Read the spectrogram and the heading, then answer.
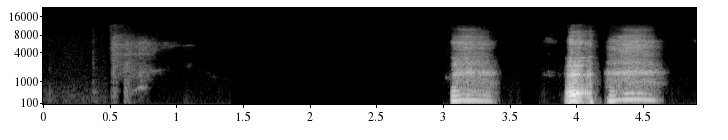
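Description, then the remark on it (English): Someone sneezes several times in quick succession, loud, after a short quiet stretch with only a faint breathy noise near the start. “bless you, bless you.”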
